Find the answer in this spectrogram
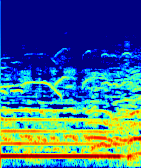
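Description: A horn holding one long, loud, steady note over a cheering crowd; it stops shortly before the end.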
